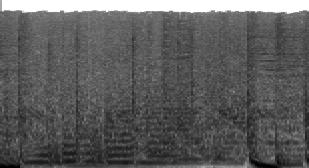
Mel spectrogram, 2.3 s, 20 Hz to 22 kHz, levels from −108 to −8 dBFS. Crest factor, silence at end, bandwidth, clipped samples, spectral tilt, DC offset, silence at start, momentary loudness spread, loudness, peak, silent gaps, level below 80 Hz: 14 dB; 0 s; 17 kHz; under 0.1%; -3 dB/octave; under 0.1%; 0 s; 4 LU; -15 LUFS; -2 dBFS; none; -22 dBFS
